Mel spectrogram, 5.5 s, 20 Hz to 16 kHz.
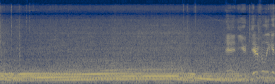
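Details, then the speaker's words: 1994 Pontiac Firebird Trans Am 25th Anniversary, supercharged, automatic, driving under acceleration, oil pressure 45, temp 180, heard from inside the car: engine pulls hard with clean whistle climbing with revs; normal supercharger whistle. "I don't know if you can hear that, but there's a nice little whistle coming from outside the car cuz she's supercharged."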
